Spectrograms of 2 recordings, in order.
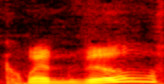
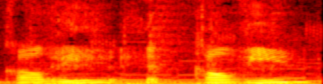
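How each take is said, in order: First: The name is pronounced the English way. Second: The name is pronounced the French way.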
